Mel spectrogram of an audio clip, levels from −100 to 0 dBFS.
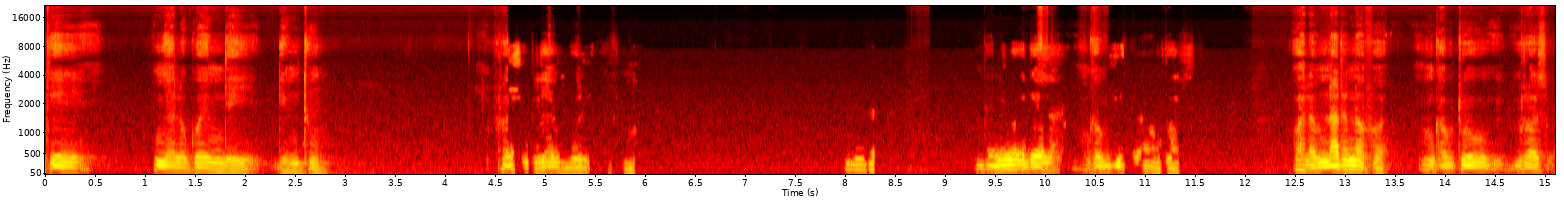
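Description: From 4.65 to 5.98 s the speech sinks, dropping by something like 25 dB at its worst, and it does the same at 7.98–8.33 s, 9.28–10.37 s and 10.66–11.54 s, with the middle two shallower at around 15 dB. That pattern is most likely speech suppressed in double talk: with both ends talking, the echo canceller can't separate the local talker from the loudspeaker echo and turns everything down together.

Between those, at 6.26–6.84 s, the room background dips by about 7 dB for roughly half a second and then comes back. That's background gated by the echo canceller: while the far end plays through the loudspeaker, the canceller clamps the microphone down and lets go once it decides the echo has passed.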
